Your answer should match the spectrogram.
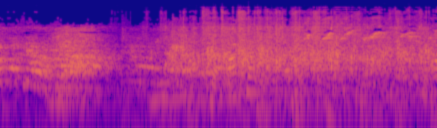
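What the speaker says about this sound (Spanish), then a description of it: "desde acá también nuestro aplauso a ese profesor" Audience applause at a gathering honoring a rural school teacher, a broad wash of clapping and crowd noise that swells, dips briefly, then carries on steadily throughout.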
